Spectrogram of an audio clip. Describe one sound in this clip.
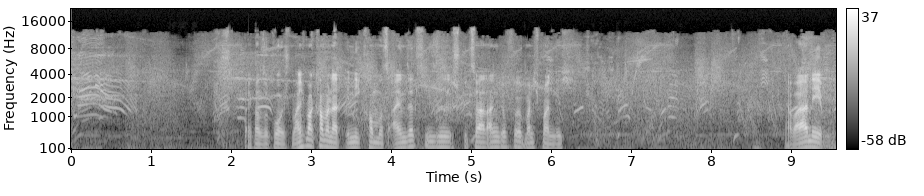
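Energy blasts burst and explode with loud booms.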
